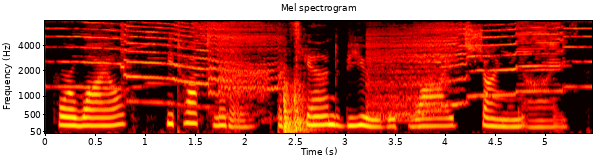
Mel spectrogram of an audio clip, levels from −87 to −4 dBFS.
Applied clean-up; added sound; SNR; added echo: classical method spectral subtraction.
